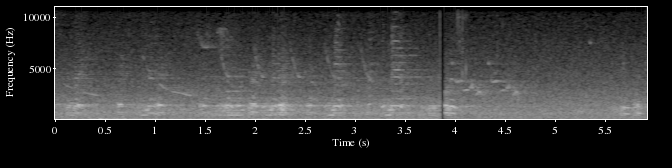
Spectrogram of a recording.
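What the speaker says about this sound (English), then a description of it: "These are merganser ducks. Common merganser ducks." Common merganser ducks, male and female, give repeated nasal honking calls in an outdoor setting near the Great Smoky Mountains, clustered and moderately close, with a brief sharp click partway through.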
